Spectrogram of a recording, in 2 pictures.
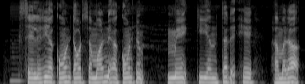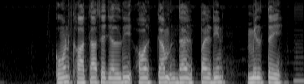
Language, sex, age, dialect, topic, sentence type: Magahi, male, 18-24, Southern, banking, question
